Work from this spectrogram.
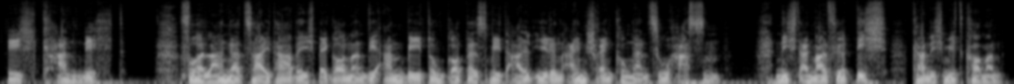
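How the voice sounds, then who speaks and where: In a storybook reading, a man plays a proud young man who loves power. He pleads in a broken, urgent way, the voice pitched a little higher than the reader's own. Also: steady tone, measured pace, natural voice. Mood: stubborn.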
